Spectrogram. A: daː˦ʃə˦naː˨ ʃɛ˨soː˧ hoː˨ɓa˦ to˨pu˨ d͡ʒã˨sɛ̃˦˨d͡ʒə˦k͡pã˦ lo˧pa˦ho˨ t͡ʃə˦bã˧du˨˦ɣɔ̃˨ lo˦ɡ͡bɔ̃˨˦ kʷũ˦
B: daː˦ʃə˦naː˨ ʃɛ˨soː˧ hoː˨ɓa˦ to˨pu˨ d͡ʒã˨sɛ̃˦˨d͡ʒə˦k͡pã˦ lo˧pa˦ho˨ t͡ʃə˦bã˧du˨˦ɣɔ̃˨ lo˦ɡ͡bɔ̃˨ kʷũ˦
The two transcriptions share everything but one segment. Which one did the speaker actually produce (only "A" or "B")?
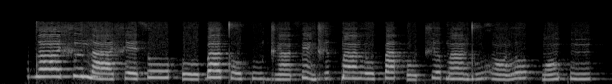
A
